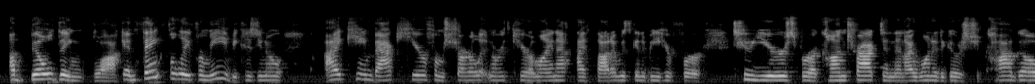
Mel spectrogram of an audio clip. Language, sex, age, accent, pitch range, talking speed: English, female, 30-49, American, 185-265 Hz, 230 wpm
